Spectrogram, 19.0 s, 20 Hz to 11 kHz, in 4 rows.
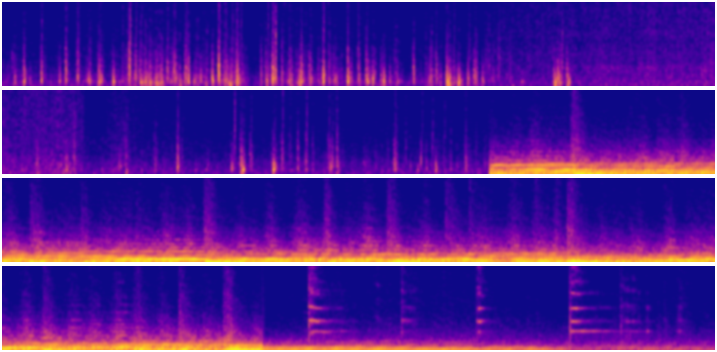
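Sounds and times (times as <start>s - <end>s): rapid irregular clicks and knocks: 0.0s - 3.9s, 5.2s - 8.0s.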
